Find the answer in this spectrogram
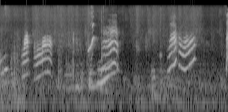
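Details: Green Indian ringneck parakeet, a pet taught to say papa and mummy, gives several rising-falling harmonic vocal phrases spaced about a second apart, with short quiet gaps between them.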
